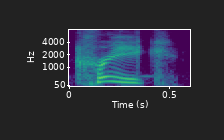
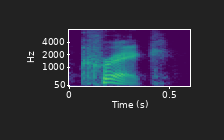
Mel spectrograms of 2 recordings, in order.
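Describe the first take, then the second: First: The vowel is a long 'ee' sound. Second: The vowel is a short 'i' sound. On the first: "people call the creek" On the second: "a crick, and I want to fucking stab somebody"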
